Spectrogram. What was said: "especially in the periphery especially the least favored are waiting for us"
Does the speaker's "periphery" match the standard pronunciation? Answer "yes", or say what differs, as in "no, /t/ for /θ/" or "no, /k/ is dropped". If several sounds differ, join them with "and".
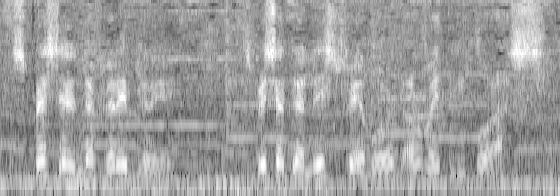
no, /f/ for /p/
